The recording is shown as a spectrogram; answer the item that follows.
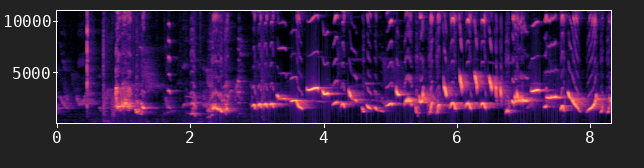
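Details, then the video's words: Multi-voiced song of a white-rumped shama for stimulating and training singing: a scratchy, muddled start, then a long, dense stream of bright whistles, rapid slurred notes and crisp chirps, nearly continuous. "Kích Chòe lửa hót nhiều giọng, Căng lửa, chòe lửa đánh đuôi kích cực nhạy.luyện chòe lửa hót hay"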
